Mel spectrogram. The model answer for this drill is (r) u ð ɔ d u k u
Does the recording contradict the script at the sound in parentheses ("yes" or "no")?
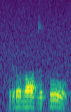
no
